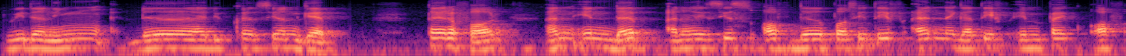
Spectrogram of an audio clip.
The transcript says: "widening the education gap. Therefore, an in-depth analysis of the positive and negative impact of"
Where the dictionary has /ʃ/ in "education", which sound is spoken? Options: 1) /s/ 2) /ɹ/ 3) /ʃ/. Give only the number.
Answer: 1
